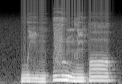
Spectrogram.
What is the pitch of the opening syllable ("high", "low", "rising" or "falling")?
low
